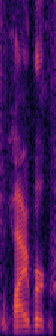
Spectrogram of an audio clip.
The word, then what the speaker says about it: Wiberg: First, it's Weiberg, rhymes with Freiberg, as he pointed it out to me the other day.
